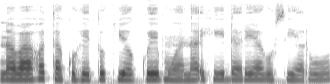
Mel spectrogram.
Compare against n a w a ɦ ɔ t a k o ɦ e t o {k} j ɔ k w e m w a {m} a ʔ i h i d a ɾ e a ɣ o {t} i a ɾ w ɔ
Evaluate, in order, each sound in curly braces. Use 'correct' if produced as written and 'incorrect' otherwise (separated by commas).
correct, incorrect, incorrect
